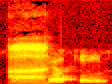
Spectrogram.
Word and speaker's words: Joaquin: Say walking. – Joaquin. – But don't say the G at the end of walking, and it's basically Joaquin.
